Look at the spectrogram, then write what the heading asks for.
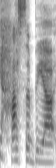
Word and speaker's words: Hassebier: Did I pronounce that correctly? Yeah, Billy Hassebier is my German woman that I play.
